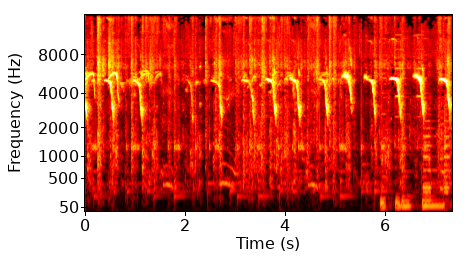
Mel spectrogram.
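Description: Ducklings and chicks peeping: a quick run of high, downward-sliding peeps, about three a second. Music with a low bass comes in near the end.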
